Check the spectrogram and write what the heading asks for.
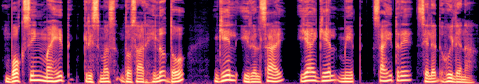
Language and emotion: Santali, neutral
